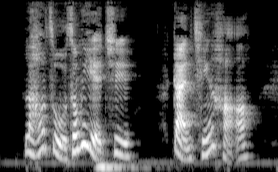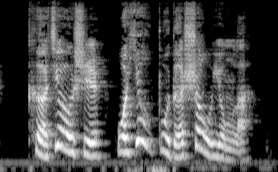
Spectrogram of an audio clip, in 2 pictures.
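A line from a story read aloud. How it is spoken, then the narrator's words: Laughing. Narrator (Chinese): 凤姐笑道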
